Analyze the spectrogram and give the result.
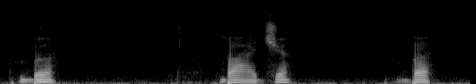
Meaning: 1. The name of the Cyrillic script letter Б/б 2. den 3. haunt 4. nest
- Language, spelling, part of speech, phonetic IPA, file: Adyghe, бы, noun, [bəː], Adygheб.ogg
